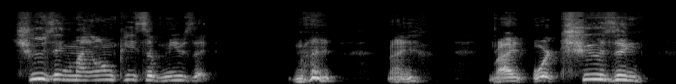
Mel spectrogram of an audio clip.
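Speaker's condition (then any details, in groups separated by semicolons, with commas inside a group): Cerebral palsy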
